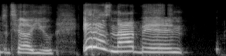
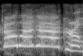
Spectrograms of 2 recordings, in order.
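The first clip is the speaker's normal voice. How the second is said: much higher, much louder squeal of greeting; loud excited scream; 9 dB louder than usual. Retold or imitated. Imitating young ladies at the airport, loud excited shriek. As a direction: shriek it like friends reuniting. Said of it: "when we make noise".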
